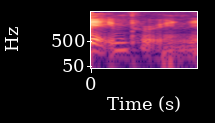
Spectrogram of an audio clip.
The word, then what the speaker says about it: Empyrean: Yeah, Empyrean, yeah.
